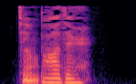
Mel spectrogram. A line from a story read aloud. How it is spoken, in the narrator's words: she rasped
